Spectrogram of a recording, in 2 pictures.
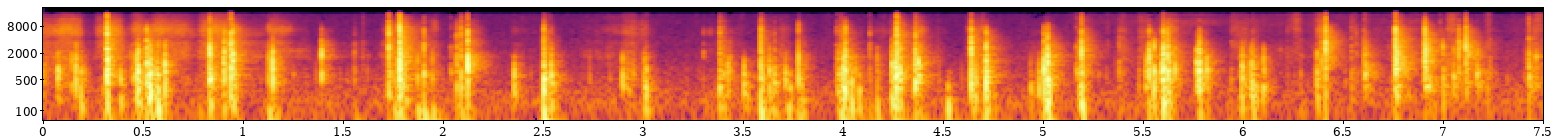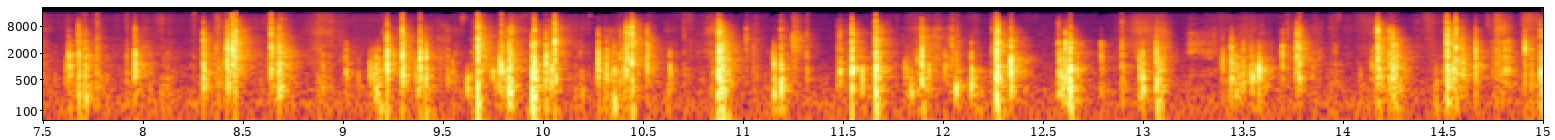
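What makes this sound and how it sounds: Fingertips with long nails press, rub and crinkle a large clear soft plastic bag holding a blue and white plush toy. Dense, bright crinkling bursts follow one another across the clip, each crackle stopping almost instantly.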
